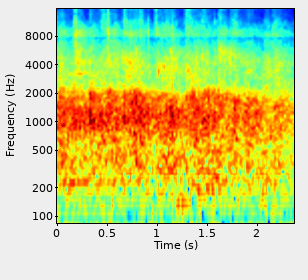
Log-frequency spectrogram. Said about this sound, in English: I just want to shout out to all the beautiful women of the Lord here. Give them a round of applause, guys, if you want. Yes, thank you.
